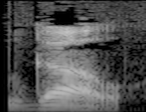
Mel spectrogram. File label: "cow", dari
